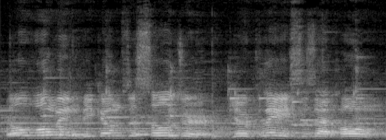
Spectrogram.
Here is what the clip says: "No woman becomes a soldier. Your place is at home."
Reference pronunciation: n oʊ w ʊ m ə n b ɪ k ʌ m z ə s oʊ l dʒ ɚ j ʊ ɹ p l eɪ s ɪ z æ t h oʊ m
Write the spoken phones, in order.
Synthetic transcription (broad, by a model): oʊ w ʊ m ə n b ɪ k ʌ m z ə s oʊ l dʒ ɚ j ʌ ɹ p l eɪ s ɪ z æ t h oʊ m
